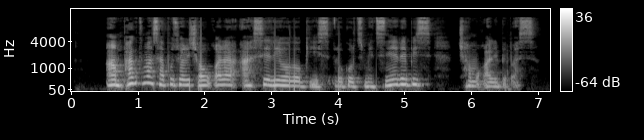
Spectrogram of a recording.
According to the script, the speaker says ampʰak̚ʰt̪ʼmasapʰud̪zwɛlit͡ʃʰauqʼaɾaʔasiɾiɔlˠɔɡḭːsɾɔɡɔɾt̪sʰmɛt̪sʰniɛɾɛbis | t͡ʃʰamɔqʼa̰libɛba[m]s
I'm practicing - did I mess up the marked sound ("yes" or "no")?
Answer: yes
